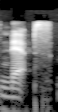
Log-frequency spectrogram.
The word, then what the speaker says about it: Niepce: I think it's Niepce, but it's N-I-E-P-C-E.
